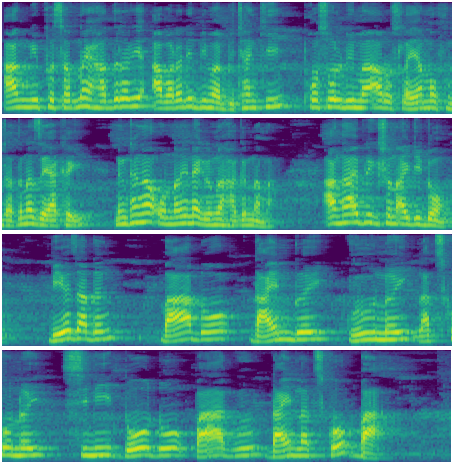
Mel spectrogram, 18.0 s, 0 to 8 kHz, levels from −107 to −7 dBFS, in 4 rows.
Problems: none marked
